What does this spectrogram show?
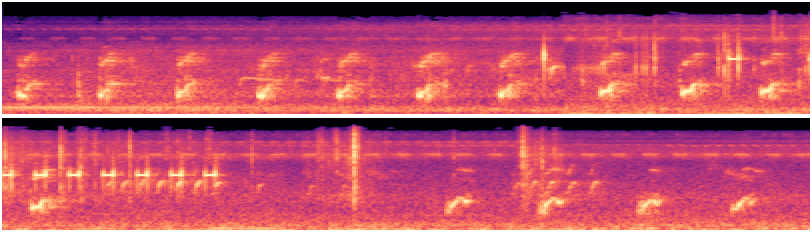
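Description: A bird calling a steady series of short rising notes, about two and a half a second, with a brief pause near the middle. A second bird gives a quick run of high notes partway through, over a steady high insect drone and a couple of sharp clicks.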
